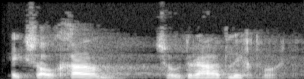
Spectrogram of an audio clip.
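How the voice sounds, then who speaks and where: An actor playing a bold, chivalrous knight in a radio drama, speaking in a formal, declamatory way. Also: male voice, lowish voice, measured pace, vocal fry. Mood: resolute. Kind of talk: theatrical radio drama acting. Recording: muffled radio play recording.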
